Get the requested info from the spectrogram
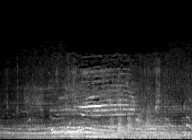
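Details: Grey wolf pack at the Parc de Sainte-Croix, France, howling at nightfall: several long, sustained voices overlap in a dense chorus, one tone sliding slowly downward while others hold steady, with no other sounds standing out.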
